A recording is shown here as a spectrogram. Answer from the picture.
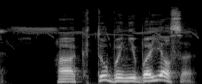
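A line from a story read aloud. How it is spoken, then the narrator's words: Snorting. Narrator (Russian): фыркнул Элмерик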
